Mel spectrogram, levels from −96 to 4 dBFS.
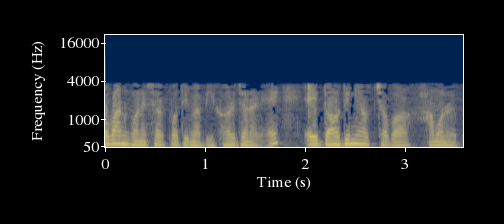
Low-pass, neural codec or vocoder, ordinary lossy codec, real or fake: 3.6 kHz; none; none; real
